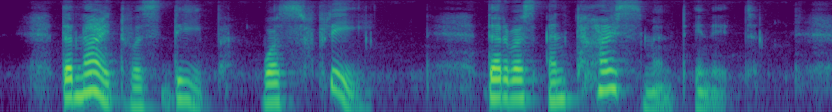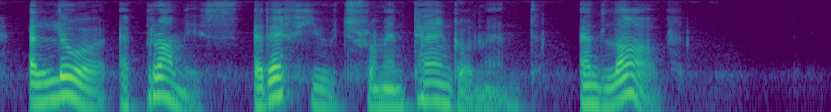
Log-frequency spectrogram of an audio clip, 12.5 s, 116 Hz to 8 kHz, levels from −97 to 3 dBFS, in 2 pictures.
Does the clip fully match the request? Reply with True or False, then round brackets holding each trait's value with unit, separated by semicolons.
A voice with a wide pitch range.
True (6.1 semitones)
